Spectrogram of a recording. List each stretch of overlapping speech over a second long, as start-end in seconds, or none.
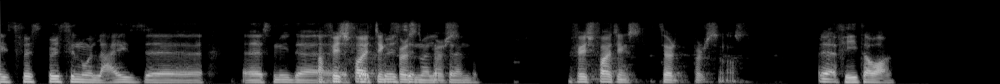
3.2-4.7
